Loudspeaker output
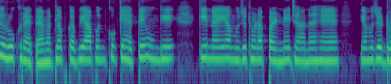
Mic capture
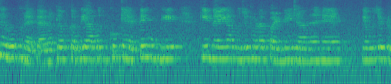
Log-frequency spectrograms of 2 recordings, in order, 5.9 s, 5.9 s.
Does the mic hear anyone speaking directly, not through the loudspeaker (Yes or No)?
No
